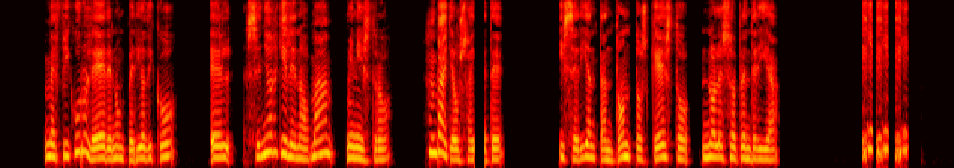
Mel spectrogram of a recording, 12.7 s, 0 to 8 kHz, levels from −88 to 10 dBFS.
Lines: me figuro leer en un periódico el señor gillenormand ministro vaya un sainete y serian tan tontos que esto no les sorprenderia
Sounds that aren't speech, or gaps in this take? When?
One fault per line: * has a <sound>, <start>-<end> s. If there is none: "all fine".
* has a dropout, 6.3-6.5 s
* has a laugh, 11.5-12.1 s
